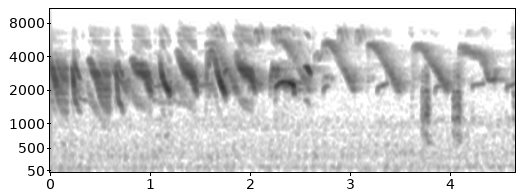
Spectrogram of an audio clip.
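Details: Bird song of rapid, sweeping whistled phrases delivered in a dense rush, then slower descending slurred notes toward the end.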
